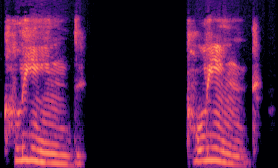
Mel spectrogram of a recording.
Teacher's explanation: Puedo decir clean y sigue vibrando mi garganta. Entonces se va a pronunciar como una D.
